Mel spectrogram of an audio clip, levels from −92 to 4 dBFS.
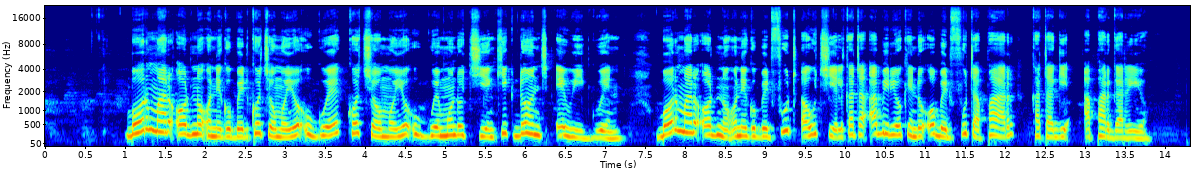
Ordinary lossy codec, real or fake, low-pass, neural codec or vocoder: none; fake; none; vocoder, 44.1 kHz, 128 mel bands every 512 samples, BigVGAN v2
